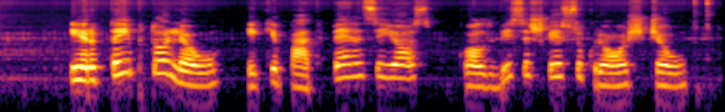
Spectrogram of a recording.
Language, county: Lithuanian, Utena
